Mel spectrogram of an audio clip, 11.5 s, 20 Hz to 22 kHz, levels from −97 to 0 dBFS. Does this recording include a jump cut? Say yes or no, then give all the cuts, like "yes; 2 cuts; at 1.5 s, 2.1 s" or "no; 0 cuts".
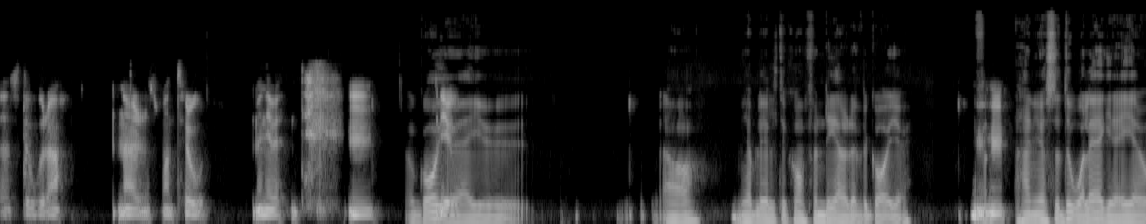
yes; 2 cuts; at 3.4 s, 9.7 s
